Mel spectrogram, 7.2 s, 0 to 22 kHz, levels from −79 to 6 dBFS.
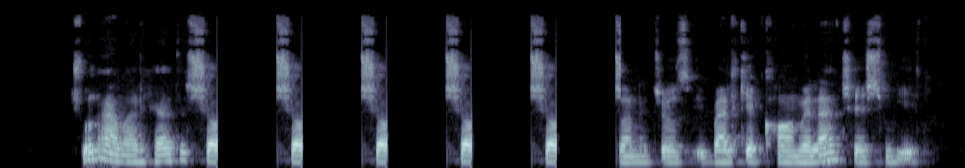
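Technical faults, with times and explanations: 1.63–4.65 s, stutter with silent gaps: a 184 ms burst of speech repeats four times every 636 ms, separated by 452 ms of digital silence, likely from a stalled stream replaying its last fragment; waveform shows identical blocks between flat gaps.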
